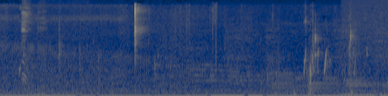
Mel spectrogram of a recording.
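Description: Bubbles being made: soft, irregular wet pops and drips scattered over a steady low hum, fairly quiet, with a few sharper bright blips near the middle and end.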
